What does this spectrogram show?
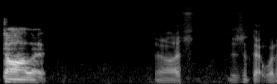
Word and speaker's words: Dalek: And uh I mean hell he doesn't even like killing dialects. That that was the whole pronounced Dalek.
